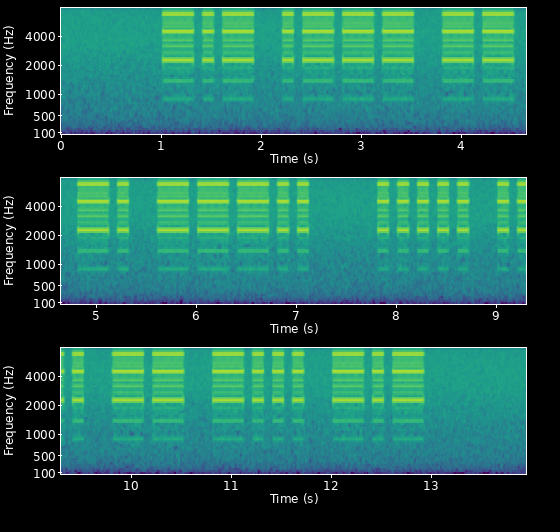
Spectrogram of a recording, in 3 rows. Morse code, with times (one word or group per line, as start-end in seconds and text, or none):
1.0-7.1 KJMN8
7.8-12.9 5SMBK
